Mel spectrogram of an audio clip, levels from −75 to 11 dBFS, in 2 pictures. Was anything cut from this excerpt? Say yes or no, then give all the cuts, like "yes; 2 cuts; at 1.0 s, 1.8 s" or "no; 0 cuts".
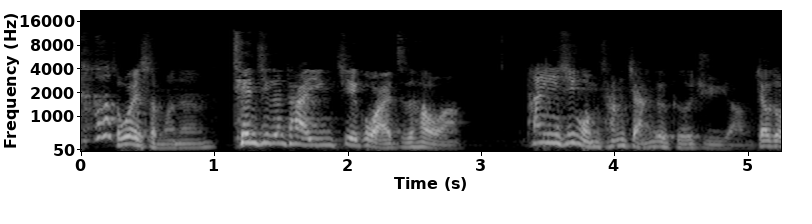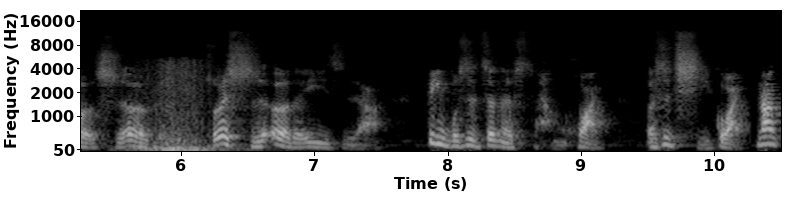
no; 0 cuts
